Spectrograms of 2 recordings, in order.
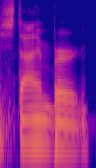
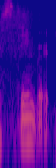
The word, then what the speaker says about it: Steenburgen: And Mary Steinberg. Mary Steenburgen. Oh, I'm sorry, I pronounced her last name wrong.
